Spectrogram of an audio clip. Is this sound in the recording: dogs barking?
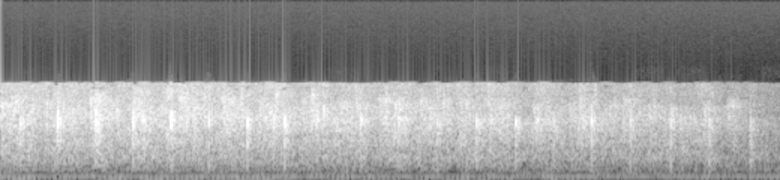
no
